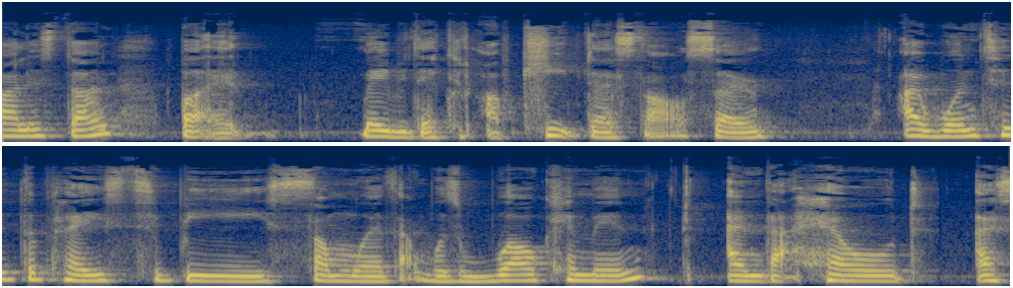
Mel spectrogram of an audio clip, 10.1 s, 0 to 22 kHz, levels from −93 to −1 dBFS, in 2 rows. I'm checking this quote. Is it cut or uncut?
uncut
